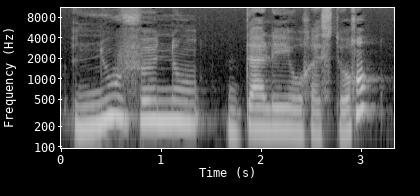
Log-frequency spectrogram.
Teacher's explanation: You notice that I drop the E in front of the vowel.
